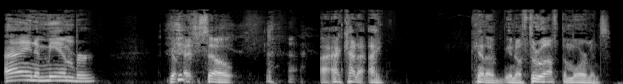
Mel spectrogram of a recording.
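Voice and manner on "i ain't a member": put-on hillbilly contractor. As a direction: lay the hillbilly accent on thick, pitched up. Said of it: "why did I use hillbilly voice?".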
